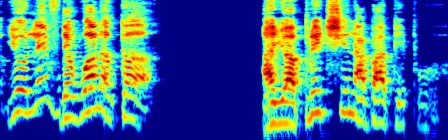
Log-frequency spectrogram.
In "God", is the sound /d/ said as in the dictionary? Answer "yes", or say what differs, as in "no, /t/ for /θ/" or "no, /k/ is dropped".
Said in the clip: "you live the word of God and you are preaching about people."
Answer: no, /d/ is dropped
